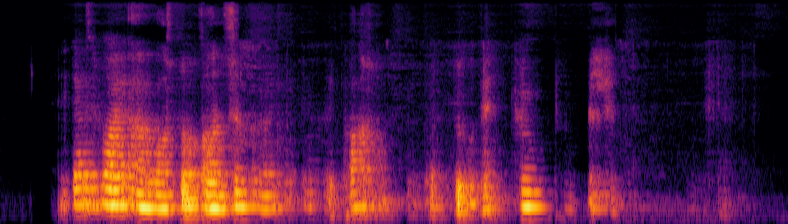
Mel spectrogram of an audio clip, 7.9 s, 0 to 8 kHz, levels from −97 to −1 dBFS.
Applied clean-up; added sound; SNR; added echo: neural mask model DeepFilterNet 3.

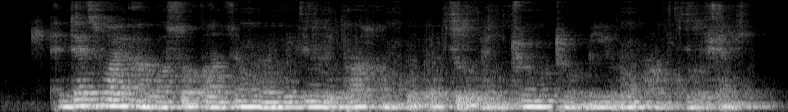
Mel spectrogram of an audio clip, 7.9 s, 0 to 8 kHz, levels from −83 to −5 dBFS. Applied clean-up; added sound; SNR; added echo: neural separator model SepFormer DNS4.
